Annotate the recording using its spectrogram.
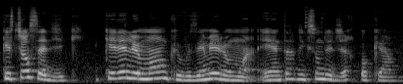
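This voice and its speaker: A woman's voice: on the high side, expressive, fairly quick, a bit bright. A woman with a southern French accent answering fan questions in a casual, rambling vlog, full of fillers. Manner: chatty, rambling, frequent fillers.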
